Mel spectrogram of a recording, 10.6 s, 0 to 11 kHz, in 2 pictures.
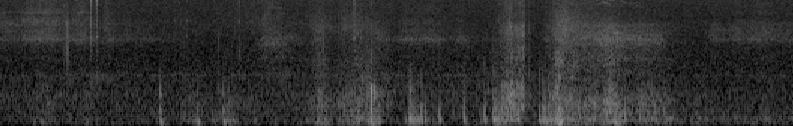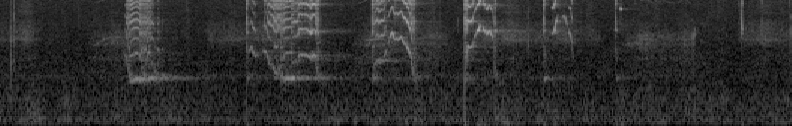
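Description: A 6-32 tap turned by hand in a T-handle tap wrench, cutting a thread into a brass tube: faint scraping clicks through the first half, then several short squeaks as the tap turns in the second half.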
